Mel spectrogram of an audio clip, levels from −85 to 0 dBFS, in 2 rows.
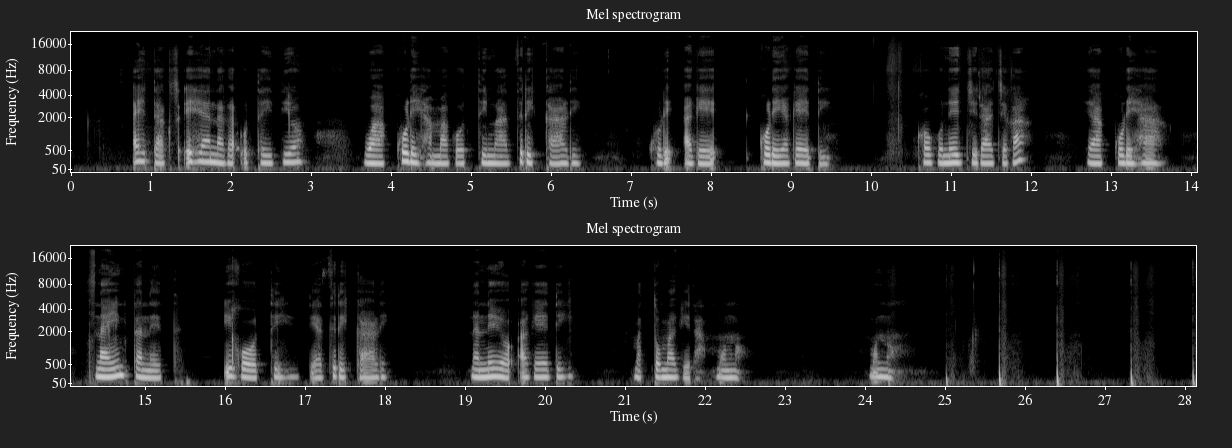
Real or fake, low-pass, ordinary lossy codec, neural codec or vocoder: real; 19.8 kHz; none; none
